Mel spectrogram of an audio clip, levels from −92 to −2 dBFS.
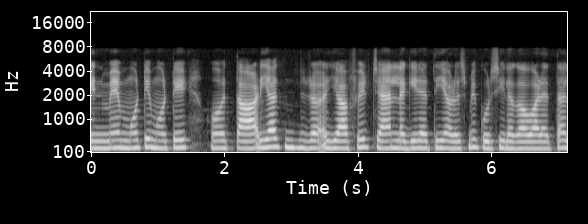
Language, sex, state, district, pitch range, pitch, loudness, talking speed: Hindi, female, Bihar, Araria, 195-215 Hz, 205 Hz, -18 LUFS, 165 wpm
